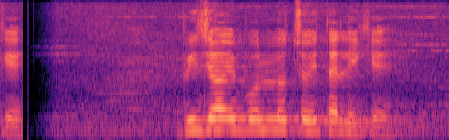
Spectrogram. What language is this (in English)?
Bangla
